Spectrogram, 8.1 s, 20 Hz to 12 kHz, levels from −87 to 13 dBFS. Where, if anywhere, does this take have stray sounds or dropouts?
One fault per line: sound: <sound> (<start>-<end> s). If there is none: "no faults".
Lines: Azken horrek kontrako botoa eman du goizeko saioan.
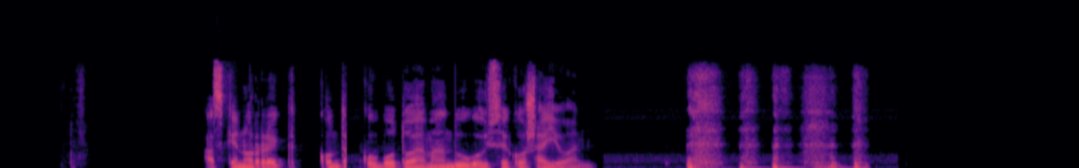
sound: dropout (2.6-2.7 s)
sound: laugh (5.0-6.5 s)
